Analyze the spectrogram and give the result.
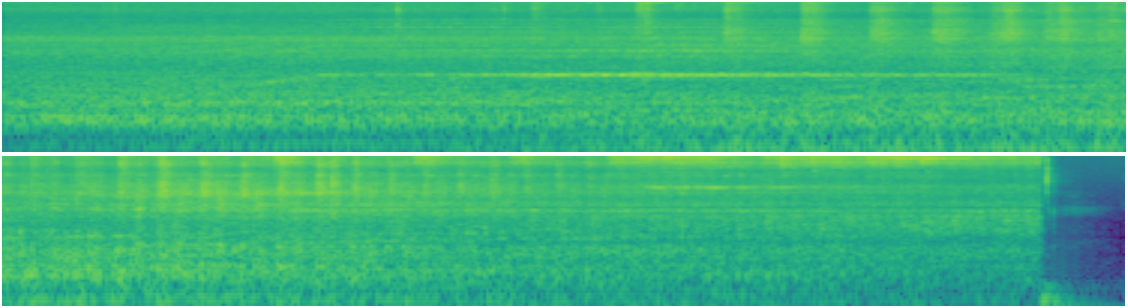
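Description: vehicle, train running on rails

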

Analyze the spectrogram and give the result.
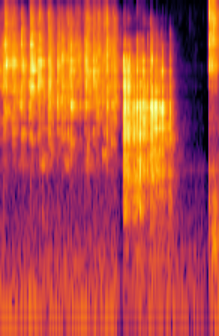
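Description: dice rolling

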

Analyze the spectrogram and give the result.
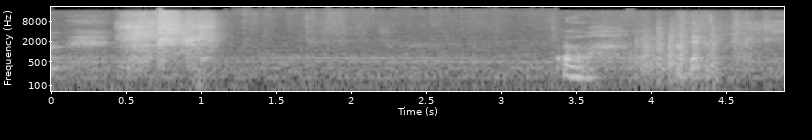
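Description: human body sound, blowing nose

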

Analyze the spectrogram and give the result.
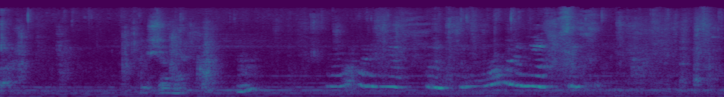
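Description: animal, dog whimpering

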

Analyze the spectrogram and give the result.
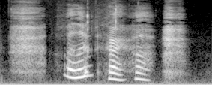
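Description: human body sound, yawn

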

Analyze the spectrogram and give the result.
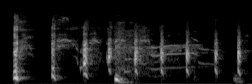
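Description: human body sound, stifled cough

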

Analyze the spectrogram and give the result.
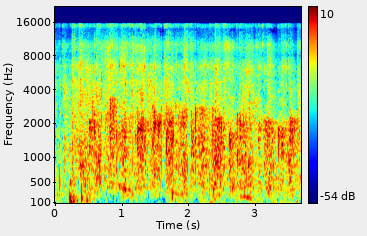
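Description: crowd, audience applause

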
